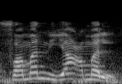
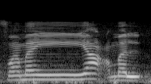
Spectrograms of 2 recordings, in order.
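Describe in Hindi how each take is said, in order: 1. य से पहले न की आवाज़ साफ़ बोली जाती है। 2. न य में मिल जाता है, लेकिन उसकी नासिक्य आवाज़ (ग़ुन्ना) बाक़ी रहती है। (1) "असल क्या है" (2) "ये नून की आवाज़ आ रही है ना"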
